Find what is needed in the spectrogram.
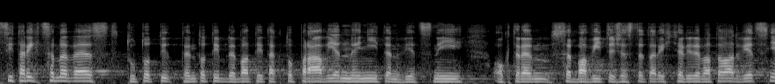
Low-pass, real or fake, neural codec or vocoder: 7.2 kHz; real; none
